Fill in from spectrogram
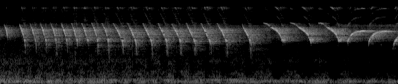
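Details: Singing canary (kenari gacor) used to prompt other canaries to sing: rapid high trills of repeated descending notes, then slower down-slurred whistles near the end, with faint low background hum.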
